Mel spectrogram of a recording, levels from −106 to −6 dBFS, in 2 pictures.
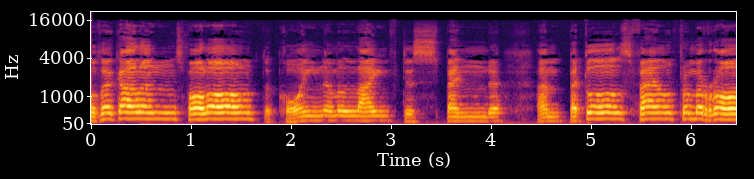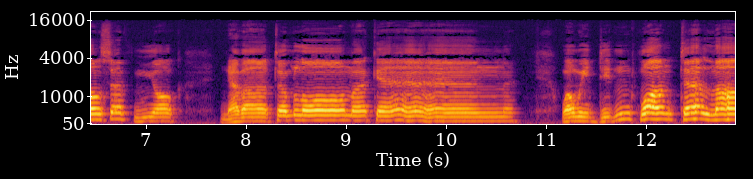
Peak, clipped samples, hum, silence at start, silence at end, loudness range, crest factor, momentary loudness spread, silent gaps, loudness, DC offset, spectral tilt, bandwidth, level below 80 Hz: -2 dBFS; under 0.1%; none; 0 s; 0 s; 4 LU; 18 dB; 15 LU; none; -19 LUFS; under 0.1%; -5.5 dB/octave; 14 kHz; -60 dBFS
